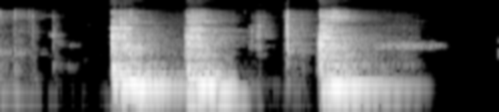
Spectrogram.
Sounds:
Throat clearing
